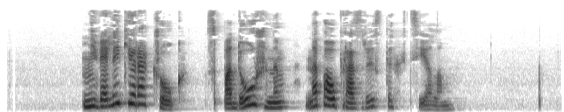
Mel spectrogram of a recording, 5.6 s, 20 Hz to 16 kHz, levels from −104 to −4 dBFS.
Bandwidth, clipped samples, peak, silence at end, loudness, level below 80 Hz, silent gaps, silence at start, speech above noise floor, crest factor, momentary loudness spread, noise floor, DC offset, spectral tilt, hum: 11.5 kHz; under 0.1%; -4 dBFS; 1.15 s; -24 LUFS; -78 dBFS; none; 0.85 s; 52 dB; 22 dB; 17 LU; -76 dBFS; under 0.1%; -5.5 dB/octave; none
